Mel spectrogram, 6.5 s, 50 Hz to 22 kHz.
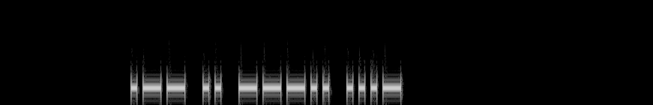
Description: Morse code, heard as a keyed tone, about 20 wpm, 700 Hz. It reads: WI8V
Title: USA Call Signs - 4 Characters - Repeated 3x - 20wpm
